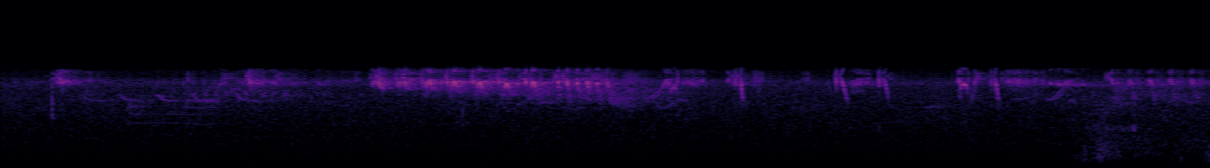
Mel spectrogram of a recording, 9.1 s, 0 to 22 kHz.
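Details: White-tailed eagle pair at their nest at Saunja, Estonia, on 26 April 2013 around 19:20 in the evening, both shouting at another white-tailed eagle. A rapid run of sharp, high yelping notes, then scattered single yelps and a low rumbling noise near the end.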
